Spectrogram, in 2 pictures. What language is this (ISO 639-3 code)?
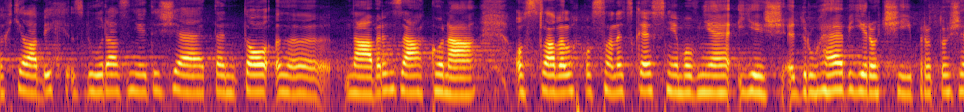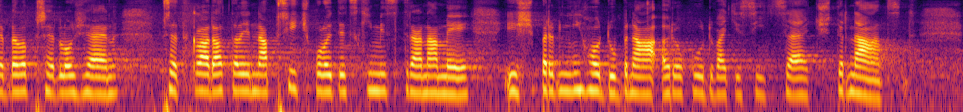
ces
